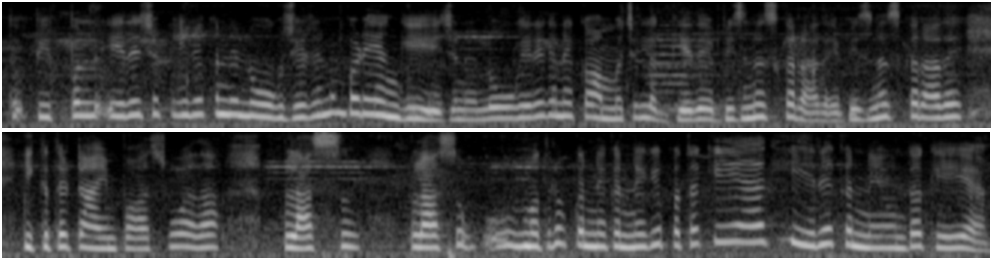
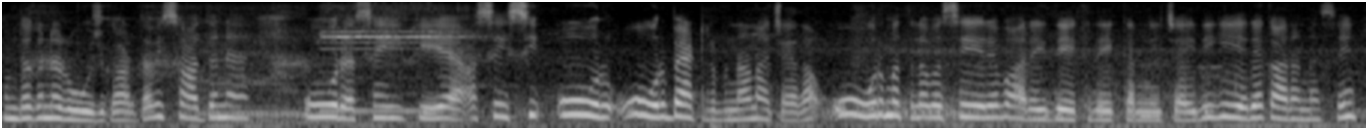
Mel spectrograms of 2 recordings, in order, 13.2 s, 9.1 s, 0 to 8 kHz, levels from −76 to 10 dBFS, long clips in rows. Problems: none marked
